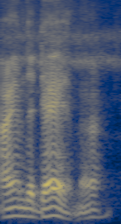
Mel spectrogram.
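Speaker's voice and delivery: normal talking voice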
